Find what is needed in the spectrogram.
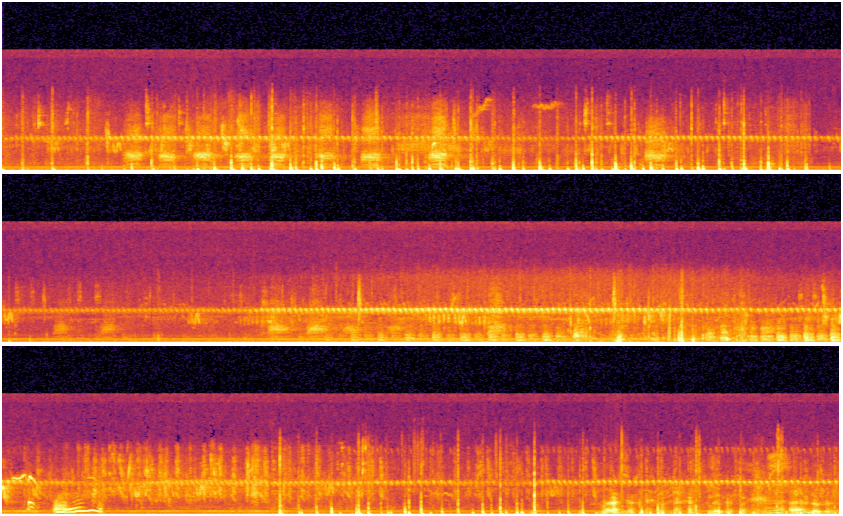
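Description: Horses' hooves clattering over stony ground in quick, dense runs, with a horse neighing briefly about twenty seconds in.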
